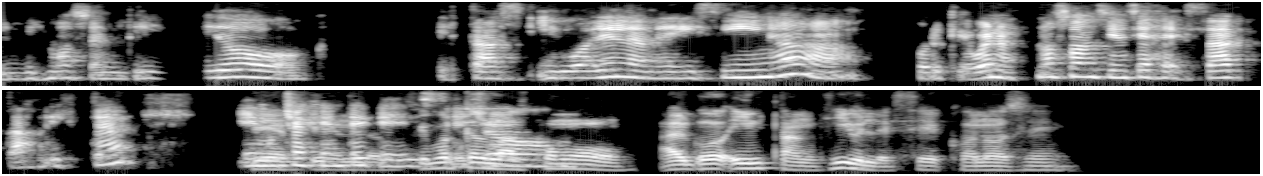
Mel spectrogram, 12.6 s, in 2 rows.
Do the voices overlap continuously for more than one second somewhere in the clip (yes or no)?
yes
